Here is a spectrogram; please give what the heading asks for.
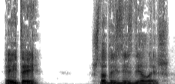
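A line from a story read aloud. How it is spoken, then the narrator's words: Plain. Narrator (Russian): спросил Леваро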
